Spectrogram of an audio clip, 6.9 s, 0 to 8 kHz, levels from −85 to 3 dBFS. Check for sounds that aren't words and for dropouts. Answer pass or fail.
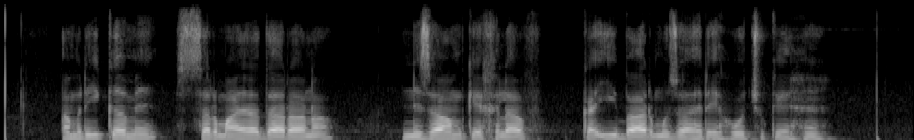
pass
